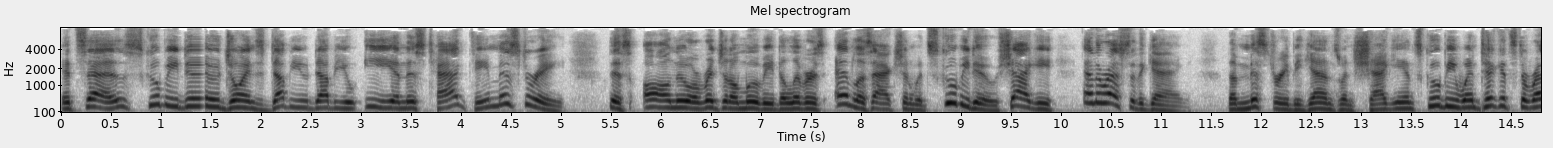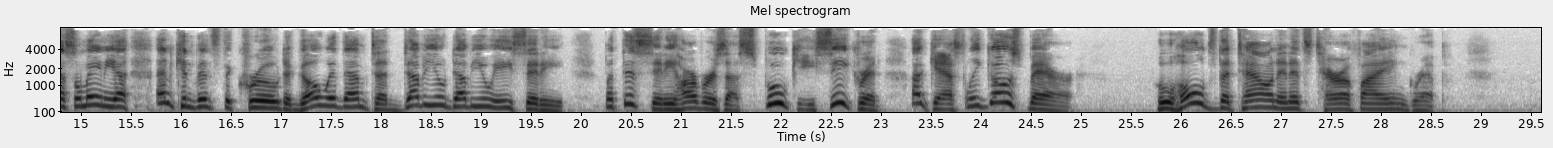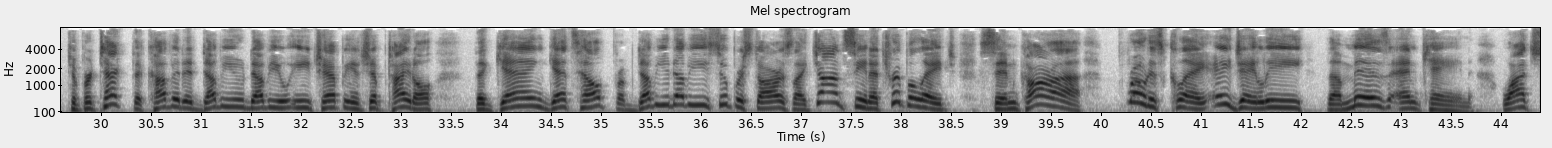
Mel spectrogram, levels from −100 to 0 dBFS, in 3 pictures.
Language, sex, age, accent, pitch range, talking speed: English, male, 40-59, American, 150-220 Hz, 130 wpm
